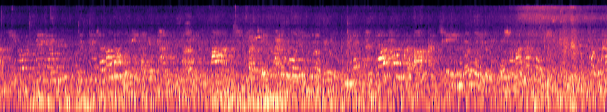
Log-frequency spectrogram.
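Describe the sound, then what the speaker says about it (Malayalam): Nilgiri Express passenger train pulling into a station on the Coimbatore to Mettupalayam run, a steady rumble of rolling carriages and platform commotion under continuous crowd chatter and nearby talk. "കറക്റ്റ് ഓൺ ടൈമിൽ തന്നെ ട്രെയിൻ എത്തിയിട്ടുണ്ട്."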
